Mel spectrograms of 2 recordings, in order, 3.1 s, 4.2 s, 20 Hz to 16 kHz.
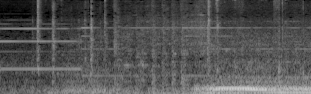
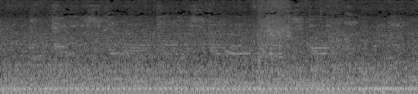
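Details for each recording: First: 2008/2009 Ford Escape starting: engine cranks and catches into a loud, blatty low rumble from a big hole in the muffler, before muffler replacement; exhaust leak. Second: 2008/2009 Ford Escape after replacing a muffler that had a large hole causing an exhaust leak, engine restarted: steady, even exhaust note with no blowing or rasping. The exhaust is sealed and quiet.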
